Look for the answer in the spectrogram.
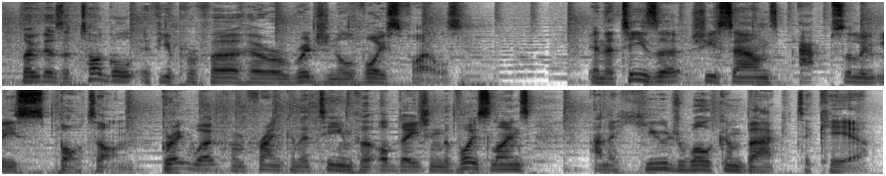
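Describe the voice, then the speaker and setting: A man giving scripted analytical commentary as a video narrator, in an informal, measured, opinionated way. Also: mid-range voice. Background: background music.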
